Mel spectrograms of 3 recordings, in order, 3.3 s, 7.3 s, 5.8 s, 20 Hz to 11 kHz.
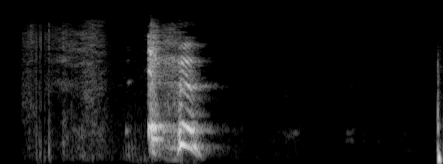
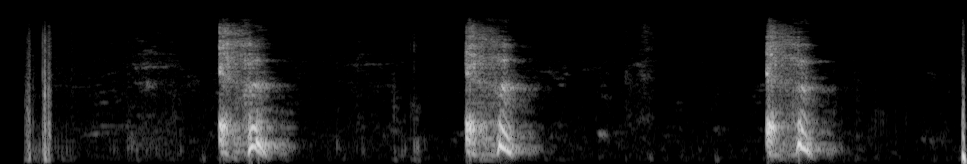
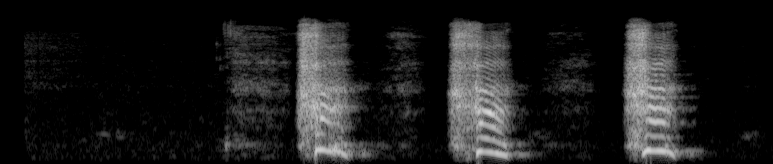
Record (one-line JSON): {"cough_length": "3.3 s", "cough_amplitude": 29952, "cough_signal_mean_std_ratio": 0.27, "three_cough_length": "7.3 s", "three_cough_amplitude": 32680, "three_cough_signal_mean_std_ratio": 0.29, "exhalation_length": "5.8 s", "exhalation_amplitude": 32768, "exhalation_signal_mean_std_ratio": 0.38, "survey_phase": "beta (2021-08-13 to 2022-03-07)", "age": "45-64", "gender": "Female", "wearing_mask": "No", "symptom_none": true, "smoker_status": "Ex-smoker", "respiratory_condition_asthma": false, "respiratory_condition_other": false, "recruitment_source": "REACT", "submission_delay": "1 day", "covid_test_result": "Negative", "covid_test_method": "RT-qPCR"}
